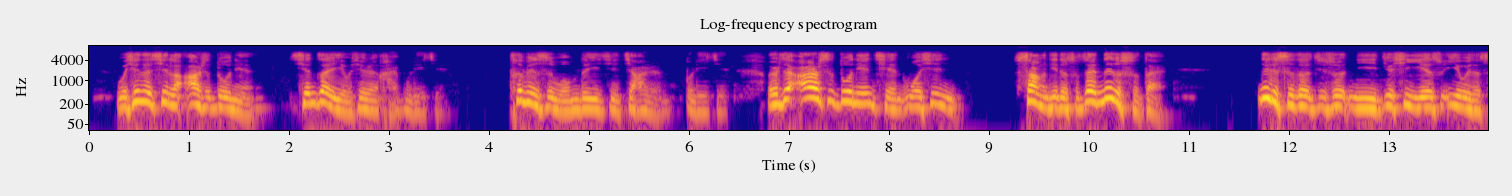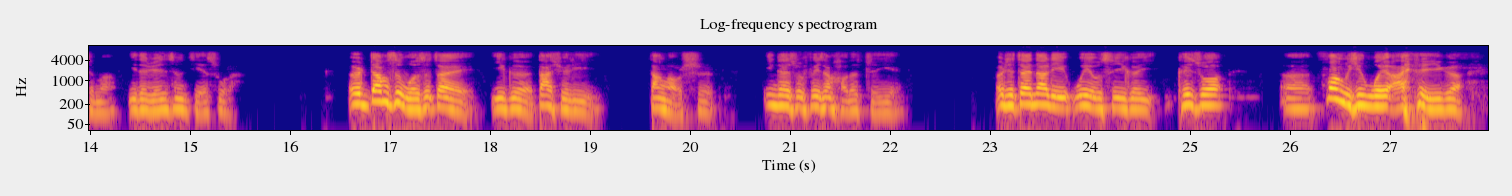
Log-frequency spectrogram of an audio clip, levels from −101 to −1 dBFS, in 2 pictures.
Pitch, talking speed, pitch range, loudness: 160 Hz, 255 characters per minute, 135-195 Hz, -20 LUFS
